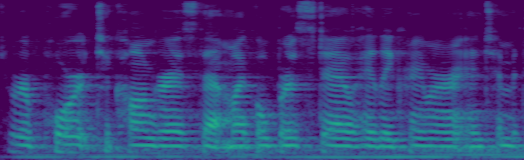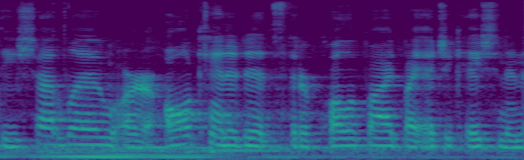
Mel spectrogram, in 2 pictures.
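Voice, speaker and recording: A committee member making a formal motion in a meeting, speaking in a measured, deliberate way. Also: medium pitch, poor audio.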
